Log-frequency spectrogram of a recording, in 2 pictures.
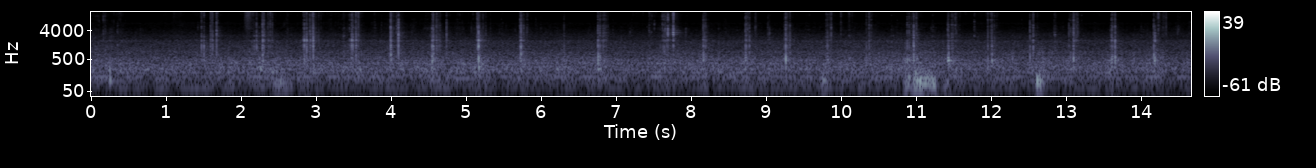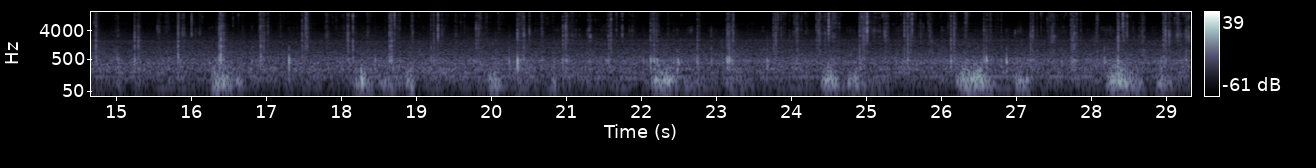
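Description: Raw basmati rice being chewed: irregular sharp, dry crunches of the hard grains, a few each second, with occasional dull low thuds.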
